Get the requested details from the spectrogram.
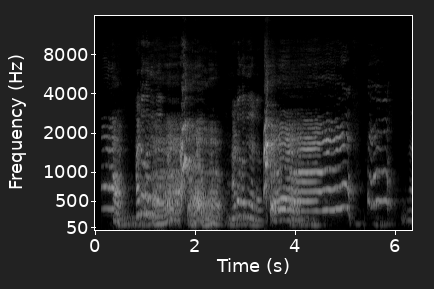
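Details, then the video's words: Pitbull dog vocalizing in a long drawn-out exchange with its owner, described as an intense argument; harmonic, rising and falling howl-like talking sounds in several bursts separated by short pauses. "dog talking & intense argument with owner"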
